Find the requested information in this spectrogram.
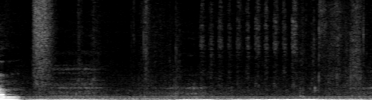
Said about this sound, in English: Sorry guys, I'm going traditional pen and paper tonight. Yeah, I like it. Makes me feel more of a role player.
